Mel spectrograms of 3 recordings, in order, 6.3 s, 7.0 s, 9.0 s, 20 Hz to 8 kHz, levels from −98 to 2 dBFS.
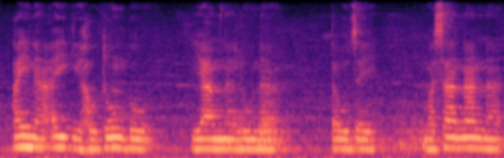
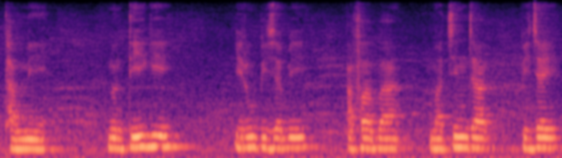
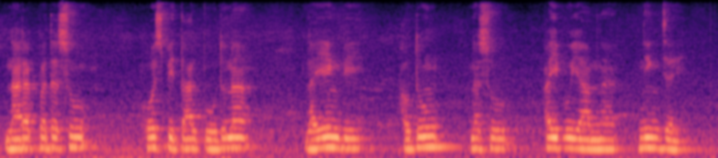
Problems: background sounds at intervals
